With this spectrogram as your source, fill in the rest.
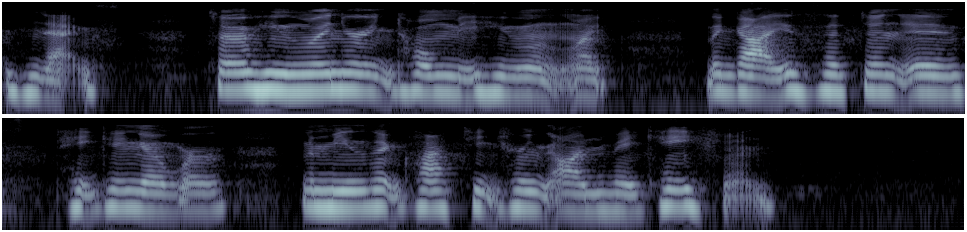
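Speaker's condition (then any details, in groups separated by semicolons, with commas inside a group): Brain injury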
